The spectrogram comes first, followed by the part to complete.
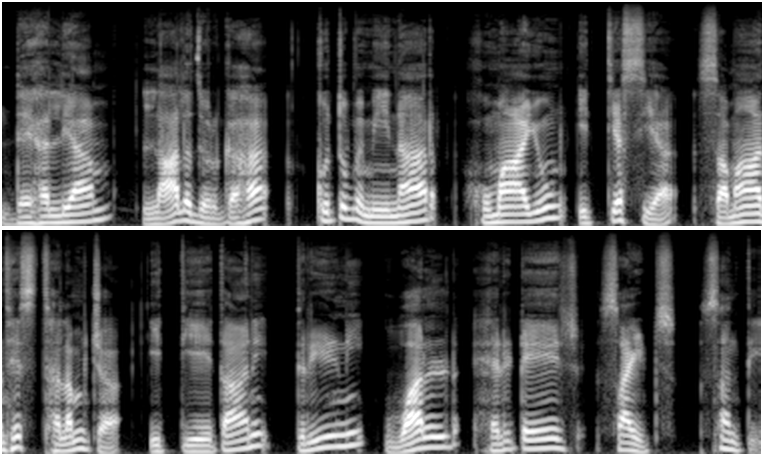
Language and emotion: Sanskrit, neutral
